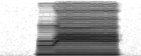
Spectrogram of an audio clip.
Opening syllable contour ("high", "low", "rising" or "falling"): high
